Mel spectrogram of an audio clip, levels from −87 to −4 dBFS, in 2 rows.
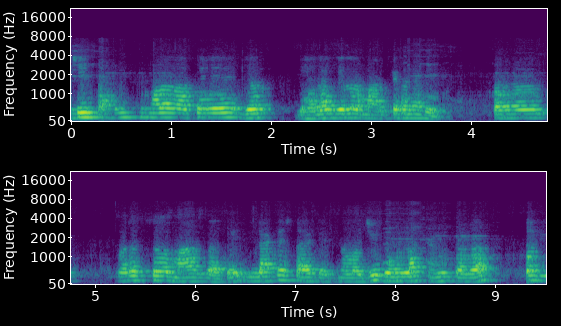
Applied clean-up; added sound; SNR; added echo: neural separator model SepFormer DNS4.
